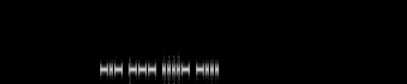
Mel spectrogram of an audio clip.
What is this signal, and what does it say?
Morse code, heard as a keyed tone, about 51 wpm, 700 Hz. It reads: KO4B
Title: USA Call Signs - 4 Characters - Repeated 3x - 50wpm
